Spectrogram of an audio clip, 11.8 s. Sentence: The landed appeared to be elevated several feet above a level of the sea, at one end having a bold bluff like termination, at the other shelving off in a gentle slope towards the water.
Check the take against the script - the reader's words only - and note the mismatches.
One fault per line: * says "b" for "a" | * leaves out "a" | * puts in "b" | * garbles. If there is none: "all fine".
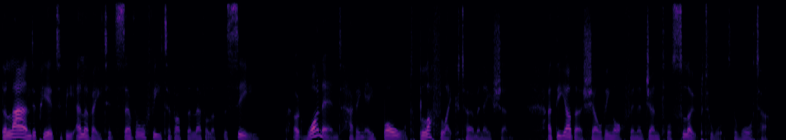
* says "land" for "landed"
* says "the" for "a"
